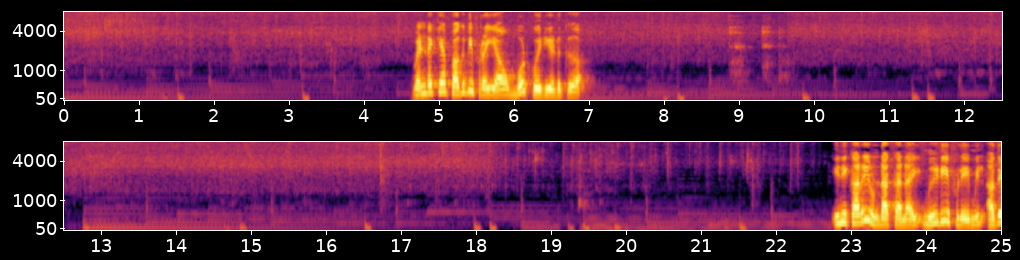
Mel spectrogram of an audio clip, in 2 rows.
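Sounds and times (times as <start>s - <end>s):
okra sizzling in oil: 0.0s - 25.0s.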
